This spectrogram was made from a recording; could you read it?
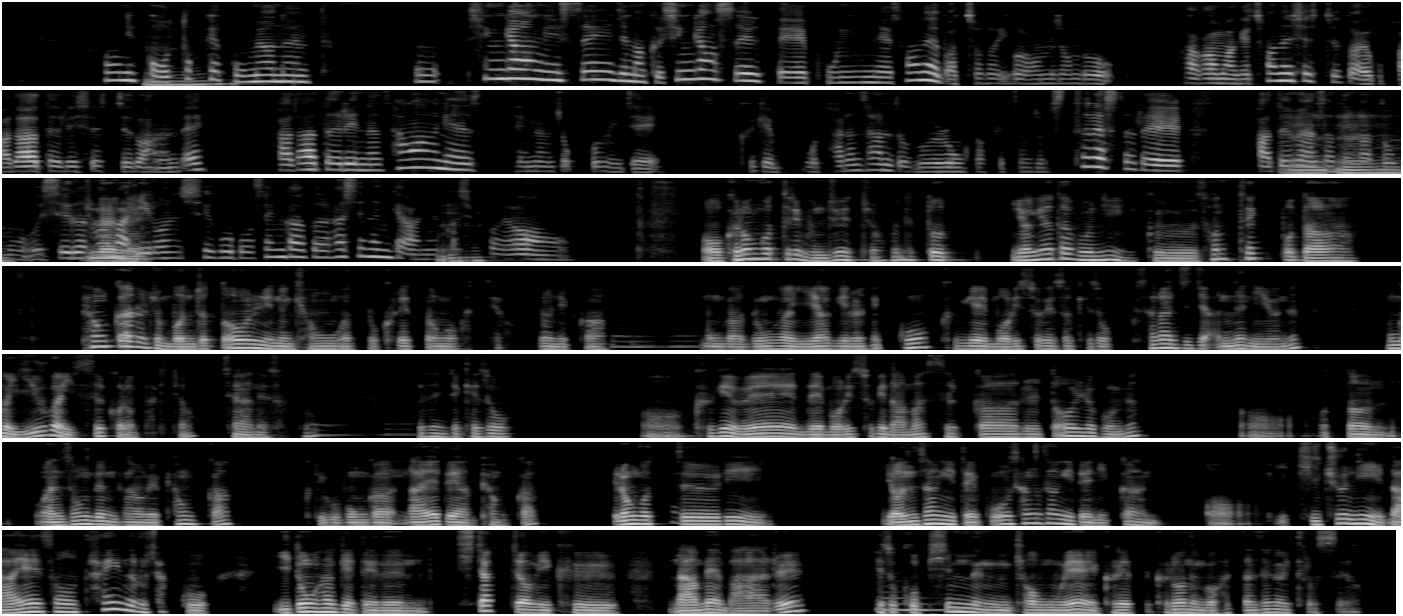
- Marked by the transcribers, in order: other background noise
- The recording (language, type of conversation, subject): Korean, advice, 다른 사람들이 나를 어떻게 볼지 너무 신경 쓰지 않으려면 어떻게 해야 하나요?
